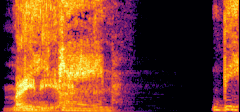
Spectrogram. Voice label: announcer voice classic fps style "maniac"

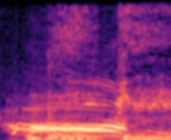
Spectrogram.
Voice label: radio voice male soldier hold

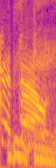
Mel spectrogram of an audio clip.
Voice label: radio voice male soldier get down

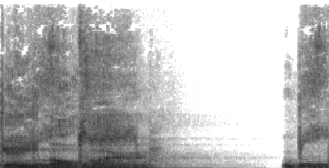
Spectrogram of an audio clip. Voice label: announcer voice classic fps style game over

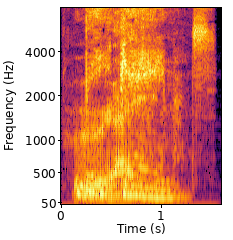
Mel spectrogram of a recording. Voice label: zombie voice brains

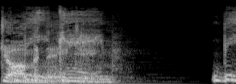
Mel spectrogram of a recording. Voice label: announcer voice classic fps style "dominating"

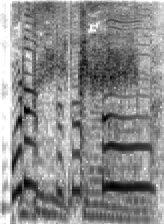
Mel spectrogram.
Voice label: voice fun character cute cartoon

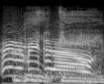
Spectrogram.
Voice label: radio voice male soldier enemy down

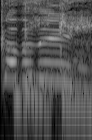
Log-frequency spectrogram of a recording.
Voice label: voice male soldier cover me

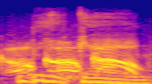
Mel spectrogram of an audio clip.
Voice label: radio voice male soldier go go go

